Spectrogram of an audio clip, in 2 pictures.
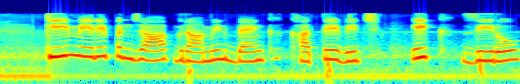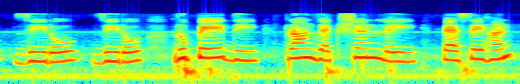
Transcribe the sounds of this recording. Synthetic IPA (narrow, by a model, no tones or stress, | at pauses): kiːmeːɾeːpəɲd͡ʒaːb̚ɡɾaːmɪːɳbɛ̃ːŋkʰːaːt̪eːʋɪt͡ʃ | ɪkziːɾoːziːɾoːziːɾoːɾʊpeːd̪iː | ʈɾãːnzɛːkʃənləiː | pɛːseːɦən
